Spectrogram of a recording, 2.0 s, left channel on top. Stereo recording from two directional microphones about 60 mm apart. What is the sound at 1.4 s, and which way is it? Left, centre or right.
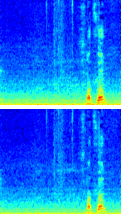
Speech, centre.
